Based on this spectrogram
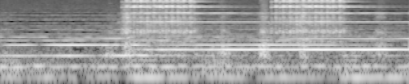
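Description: Telephone bell ringing in two bursts of bright, metallic trilling with a short gap between them, over steady background music and with no voices.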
